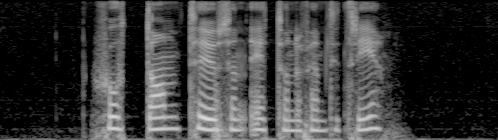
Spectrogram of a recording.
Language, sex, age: Swedish, female, 30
